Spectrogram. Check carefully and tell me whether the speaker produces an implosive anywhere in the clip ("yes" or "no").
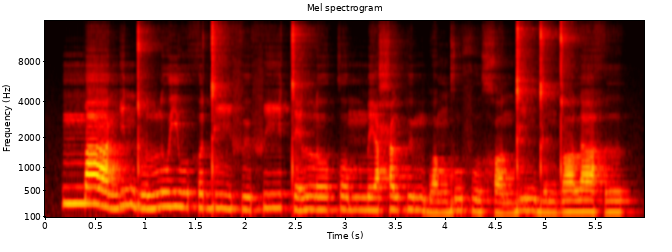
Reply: no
